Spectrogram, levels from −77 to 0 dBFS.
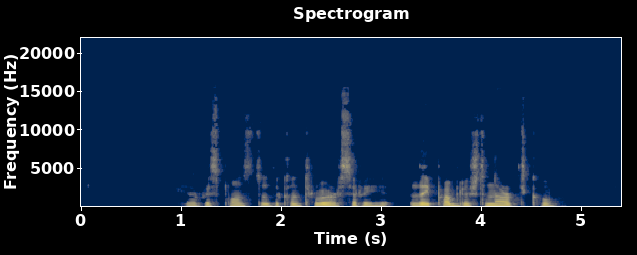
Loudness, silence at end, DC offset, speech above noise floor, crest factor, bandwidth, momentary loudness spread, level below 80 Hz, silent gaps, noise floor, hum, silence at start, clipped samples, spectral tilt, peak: -24 LUFS; 0.65 s; under 0.1%; 63 dB; 20 dB; 15 kHz; 11 LU; -70 dBFS; none; -87 dBFS; none; 1.05 s; under 0.1%; -6 dB/octave; -4 dBFS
